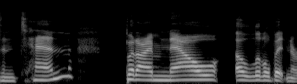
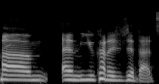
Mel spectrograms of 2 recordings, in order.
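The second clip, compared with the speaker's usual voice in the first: ordinary talk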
